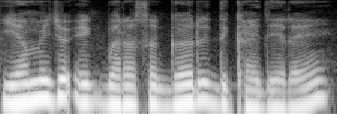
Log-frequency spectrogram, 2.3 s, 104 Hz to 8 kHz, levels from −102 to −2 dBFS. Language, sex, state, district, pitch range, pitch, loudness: Hindi, male, Arunachal Pradesh, Longding, 145-170 Hz, 155 Hz, -13 LUFS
